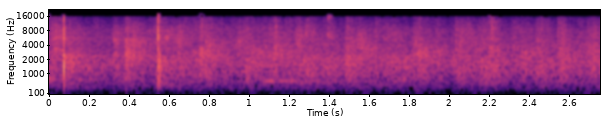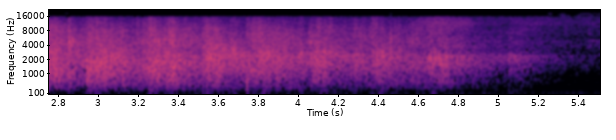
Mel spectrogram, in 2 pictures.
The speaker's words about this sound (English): I think we can clap our hands for that right now.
